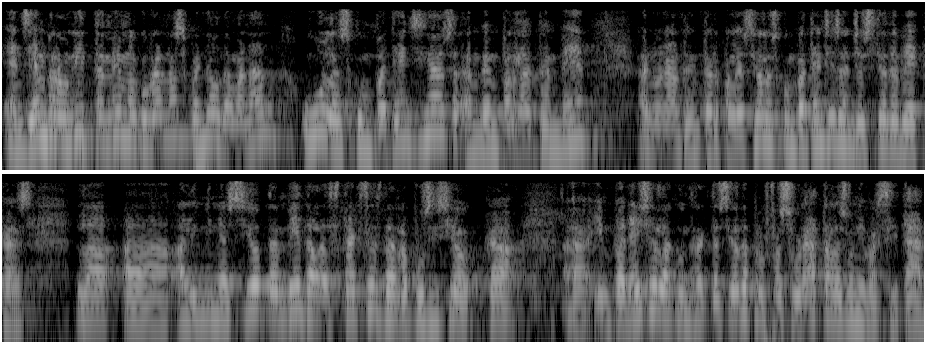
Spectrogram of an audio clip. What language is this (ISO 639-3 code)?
cat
